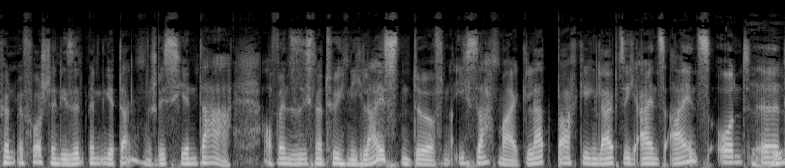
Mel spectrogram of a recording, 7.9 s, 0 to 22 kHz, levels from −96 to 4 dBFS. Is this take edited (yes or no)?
yes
